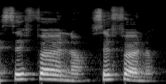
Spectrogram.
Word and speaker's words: fun: É como se fosse o som de uff. C'est fun, fun. É, você faz a boca do O, certo? E fala é. C'est fun.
